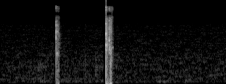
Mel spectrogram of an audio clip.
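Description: Two sharp computer mouse clicks about half a second apart, over faint background hiss.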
